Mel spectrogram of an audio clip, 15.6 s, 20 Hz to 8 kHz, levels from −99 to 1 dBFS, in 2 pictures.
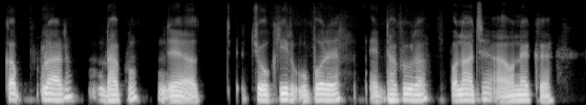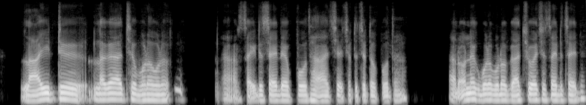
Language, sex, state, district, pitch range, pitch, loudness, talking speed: Bengali, male, West Bengal, Jhargram, 110-125 Hz, 115 Hz, -17 LUFS, 110 wpm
